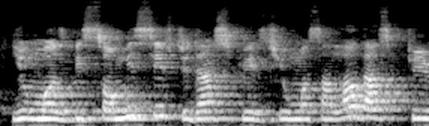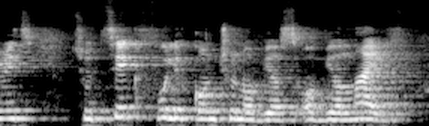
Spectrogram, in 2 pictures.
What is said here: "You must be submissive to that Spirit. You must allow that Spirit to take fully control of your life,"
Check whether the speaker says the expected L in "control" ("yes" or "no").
no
